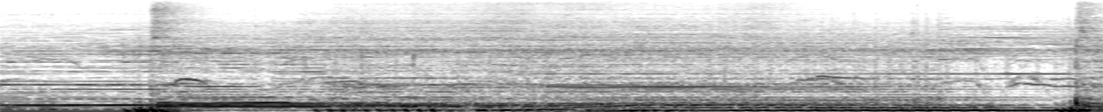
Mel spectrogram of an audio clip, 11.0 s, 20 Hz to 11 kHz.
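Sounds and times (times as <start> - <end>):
rock band playing loudly: 0.0 - 11.0.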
